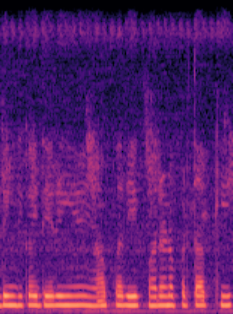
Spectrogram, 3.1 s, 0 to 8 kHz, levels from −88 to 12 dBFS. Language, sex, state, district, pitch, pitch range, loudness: Hindi, female, Rajasthan, Barmer, 235 Hz, 230-235 Hz, -14 LUFS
